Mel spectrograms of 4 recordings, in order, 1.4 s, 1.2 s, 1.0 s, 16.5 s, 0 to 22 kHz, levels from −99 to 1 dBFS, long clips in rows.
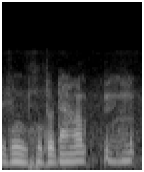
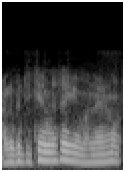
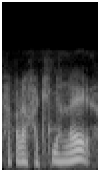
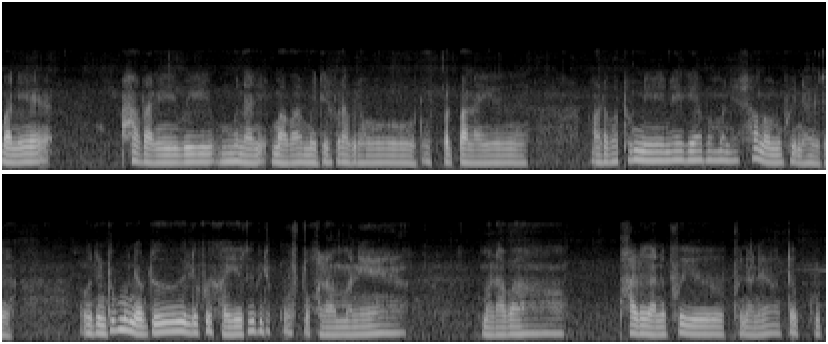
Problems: low volume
